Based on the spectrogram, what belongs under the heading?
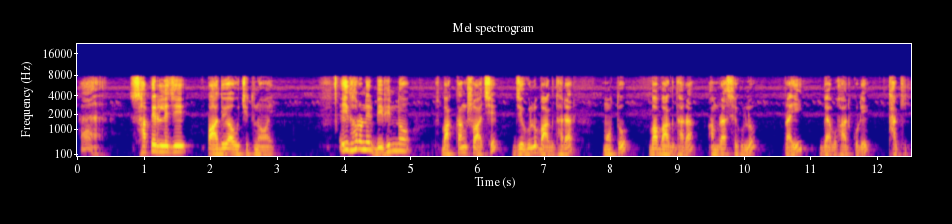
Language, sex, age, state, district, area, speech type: Bengali, male, 60+, West Bengal, South 24 Parganas, rural, spontaneous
